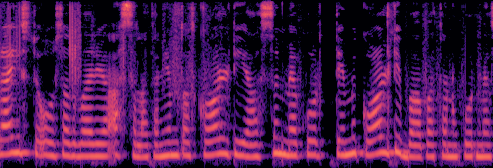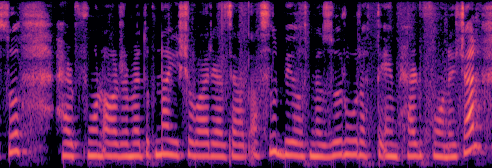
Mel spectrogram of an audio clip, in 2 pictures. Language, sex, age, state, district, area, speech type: Kashmiri, female, 18-30, Jammu and Kashmir, Baramulla, rural, spontaneous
